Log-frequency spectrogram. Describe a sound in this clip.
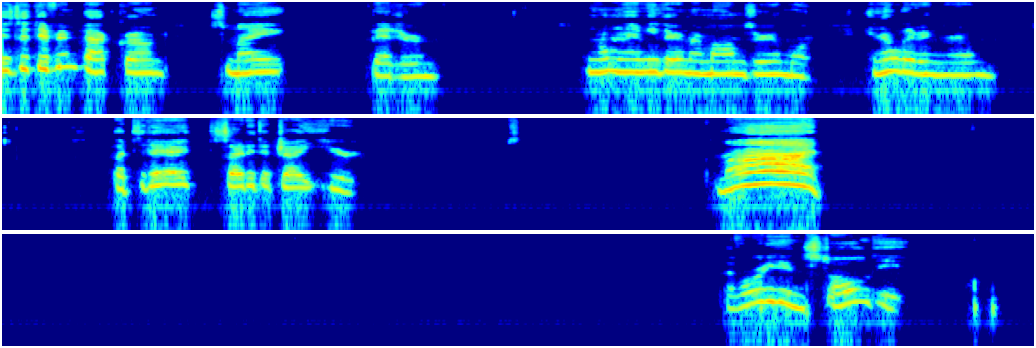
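A boy talks close to a computer microphone, in short bursts.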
